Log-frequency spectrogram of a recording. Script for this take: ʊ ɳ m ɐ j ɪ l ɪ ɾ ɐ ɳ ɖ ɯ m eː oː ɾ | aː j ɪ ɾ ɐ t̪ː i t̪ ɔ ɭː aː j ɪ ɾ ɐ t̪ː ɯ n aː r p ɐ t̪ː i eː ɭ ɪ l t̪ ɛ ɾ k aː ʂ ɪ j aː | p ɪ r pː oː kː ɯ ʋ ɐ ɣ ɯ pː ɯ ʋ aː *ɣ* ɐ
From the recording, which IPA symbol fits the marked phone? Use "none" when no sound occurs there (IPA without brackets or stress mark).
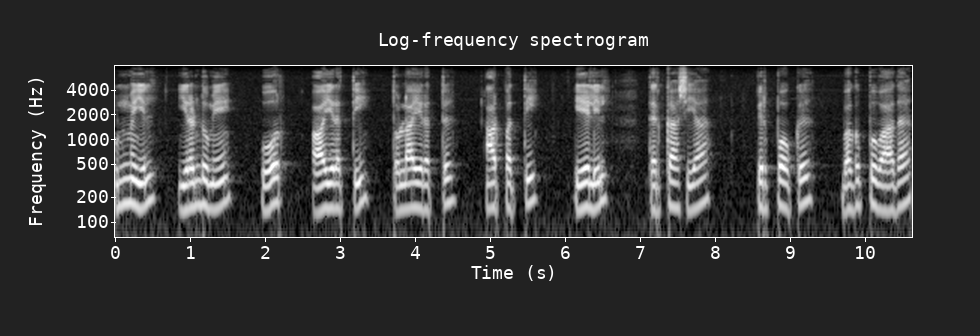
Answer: ð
